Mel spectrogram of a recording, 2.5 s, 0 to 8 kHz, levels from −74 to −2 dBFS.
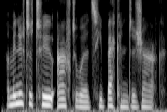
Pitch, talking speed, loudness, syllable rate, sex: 180 Hz, 215 wpm, -17 LUFS, 7.1 syllables/s, female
